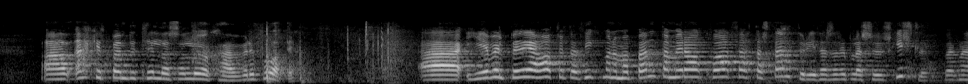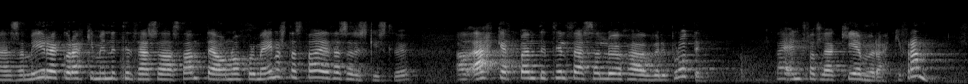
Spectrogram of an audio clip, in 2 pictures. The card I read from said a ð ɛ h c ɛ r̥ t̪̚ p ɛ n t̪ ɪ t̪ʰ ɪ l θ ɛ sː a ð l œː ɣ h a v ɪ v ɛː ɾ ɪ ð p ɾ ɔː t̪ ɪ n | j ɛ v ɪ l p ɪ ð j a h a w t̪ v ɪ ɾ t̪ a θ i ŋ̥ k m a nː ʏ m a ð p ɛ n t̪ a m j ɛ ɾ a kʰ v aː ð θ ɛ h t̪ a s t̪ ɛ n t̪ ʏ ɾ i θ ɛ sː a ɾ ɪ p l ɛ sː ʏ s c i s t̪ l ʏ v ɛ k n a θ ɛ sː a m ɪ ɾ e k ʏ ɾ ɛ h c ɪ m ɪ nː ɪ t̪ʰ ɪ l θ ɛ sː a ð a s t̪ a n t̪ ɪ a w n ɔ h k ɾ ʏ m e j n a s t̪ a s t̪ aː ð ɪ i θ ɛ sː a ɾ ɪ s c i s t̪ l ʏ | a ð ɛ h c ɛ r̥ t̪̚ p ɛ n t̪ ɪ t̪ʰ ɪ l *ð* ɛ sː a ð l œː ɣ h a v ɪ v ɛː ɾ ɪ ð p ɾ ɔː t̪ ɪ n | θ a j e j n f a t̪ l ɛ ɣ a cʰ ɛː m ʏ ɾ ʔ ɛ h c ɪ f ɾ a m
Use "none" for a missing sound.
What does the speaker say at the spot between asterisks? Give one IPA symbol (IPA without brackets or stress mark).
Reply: θ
